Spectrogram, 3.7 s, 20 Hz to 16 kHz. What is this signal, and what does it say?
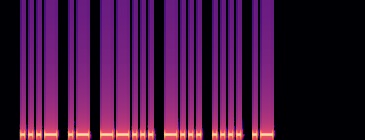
Morse code, heard as a keyed tone, about 30 wpm, 700 Hz. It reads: VA7BHA
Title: DXCC-100 Call Signs - 6 Characters - 30wpm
